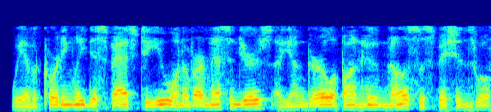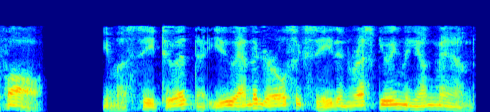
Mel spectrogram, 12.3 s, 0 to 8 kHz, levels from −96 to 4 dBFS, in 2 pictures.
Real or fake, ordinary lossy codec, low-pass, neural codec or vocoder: fake; AAC, 16 kbps; 7.2 kHz; codec, 16 kHz, 16 kbps, FreqCodec, larger model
